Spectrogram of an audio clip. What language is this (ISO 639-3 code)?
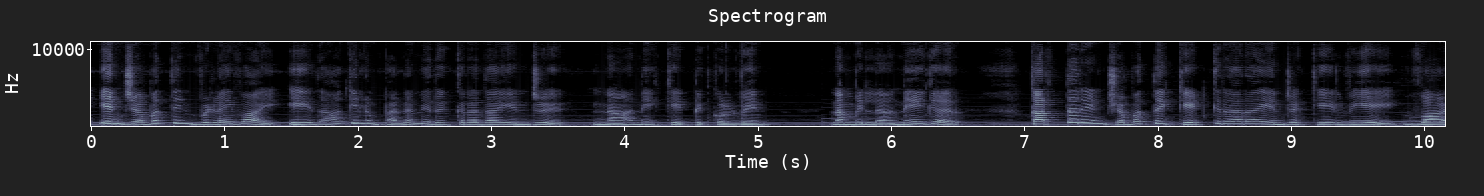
tam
